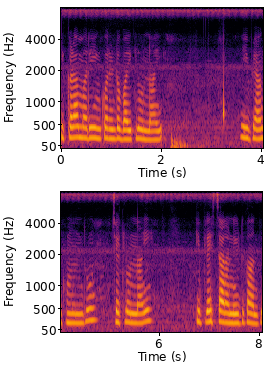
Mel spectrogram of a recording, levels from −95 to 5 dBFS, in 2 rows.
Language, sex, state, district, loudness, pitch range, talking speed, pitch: Telugu, female, Telangana, Karimnagar, -18 LUFS, 185-225 Hz, 135 wpm, 205 Hz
